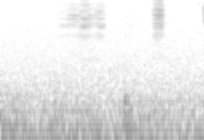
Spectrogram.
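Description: Pen or chalk writing during an electromagnetic field theory lecture, two short scratchy strokes over a quiet roomy hiss, with no talking.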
